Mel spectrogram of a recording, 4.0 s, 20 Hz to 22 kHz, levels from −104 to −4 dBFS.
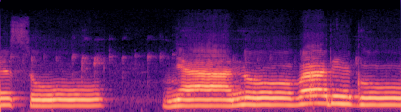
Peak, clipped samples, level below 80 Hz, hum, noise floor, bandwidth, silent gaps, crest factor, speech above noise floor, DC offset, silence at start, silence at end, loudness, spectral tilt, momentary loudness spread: -8 dBFS; under 0.1%; -66 dBFS; none; -57 dBFS; 8 kHz; none; 12 dB; 37 dB; under 0.1%; 0 s; 0 s; -21 LUFS; -8.5 dB/octave; 7 LU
